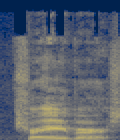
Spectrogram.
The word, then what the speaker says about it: Traverse: they pronounce the city it's not Traverse it's Travers tra Travers Michigan I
